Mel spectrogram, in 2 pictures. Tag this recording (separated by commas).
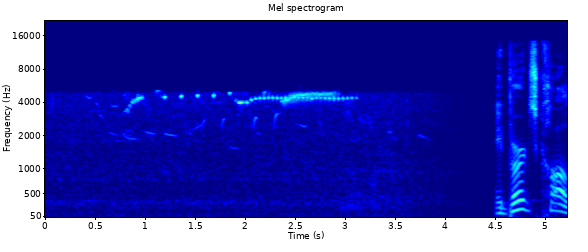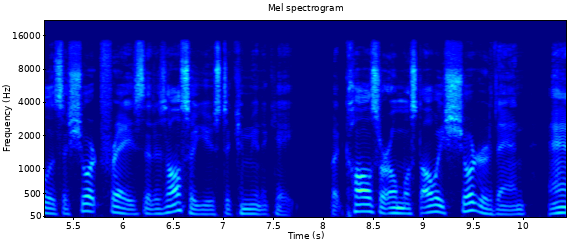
Bird, Chirp, bird call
